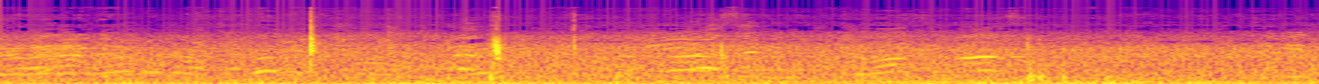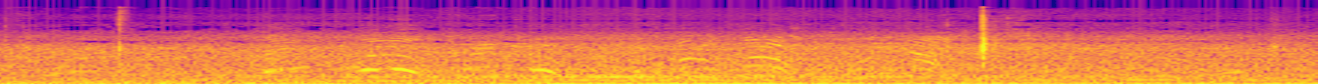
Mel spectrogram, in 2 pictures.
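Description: A hockey stick sharply strikes a ball outdoors.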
